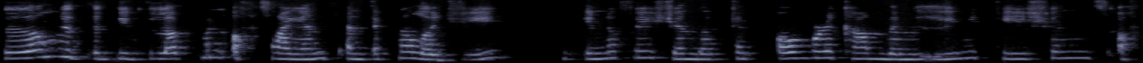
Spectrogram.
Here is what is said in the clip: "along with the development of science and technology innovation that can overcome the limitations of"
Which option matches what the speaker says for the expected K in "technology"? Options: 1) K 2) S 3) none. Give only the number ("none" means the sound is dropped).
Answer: 1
